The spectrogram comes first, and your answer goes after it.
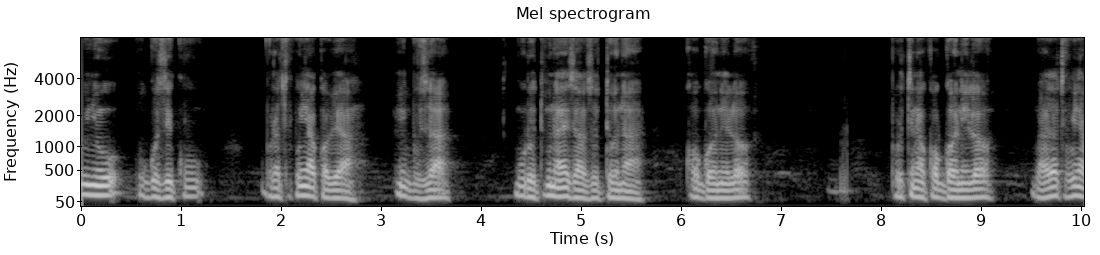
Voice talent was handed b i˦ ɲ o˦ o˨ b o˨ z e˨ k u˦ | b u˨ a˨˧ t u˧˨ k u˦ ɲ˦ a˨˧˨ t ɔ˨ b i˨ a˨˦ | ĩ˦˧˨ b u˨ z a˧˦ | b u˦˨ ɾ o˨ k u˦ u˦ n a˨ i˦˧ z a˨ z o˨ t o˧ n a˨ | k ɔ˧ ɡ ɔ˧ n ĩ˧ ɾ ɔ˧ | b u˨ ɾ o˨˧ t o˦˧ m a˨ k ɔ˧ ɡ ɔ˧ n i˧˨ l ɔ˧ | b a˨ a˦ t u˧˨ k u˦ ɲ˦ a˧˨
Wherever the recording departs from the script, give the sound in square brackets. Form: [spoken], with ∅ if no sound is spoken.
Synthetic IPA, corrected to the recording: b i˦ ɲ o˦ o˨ [ɡ] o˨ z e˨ k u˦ | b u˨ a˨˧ t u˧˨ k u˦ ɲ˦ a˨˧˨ [k] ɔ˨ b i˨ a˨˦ | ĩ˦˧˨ b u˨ z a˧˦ | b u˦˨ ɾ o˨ [t] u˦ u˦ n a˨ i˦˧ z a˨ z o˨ t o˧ n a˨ | k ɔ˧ ɡ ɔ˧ n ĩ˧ [l] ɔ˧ | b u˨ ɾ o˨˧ t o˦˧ [n] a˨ k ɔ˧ ɡ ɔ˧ n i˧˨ l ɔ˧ | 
